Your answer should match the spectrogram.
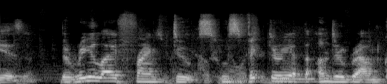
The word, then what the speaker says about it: Dukes: martial artist frank dukes pronounced dukes like butcher dukes his story was originally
